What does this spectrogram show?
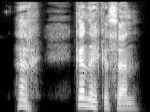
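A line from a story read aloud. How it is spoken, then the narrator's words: Exclaiming. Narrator (Russian): воскликнула она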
